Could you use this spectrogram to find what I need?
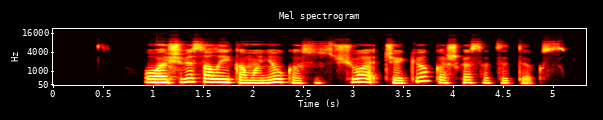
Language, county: Lithuanian, Šiauliai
